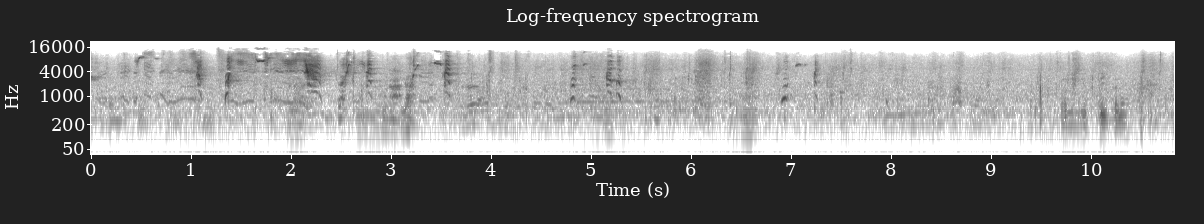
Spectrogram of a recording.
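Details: Baby monkey named Leo, also called Rainbow, crying and begging its mother for milk while hungry: sharp high squeals and broken chirps in uneven bursts, thickest early on, then sparser short cries over a faint rustling background.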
